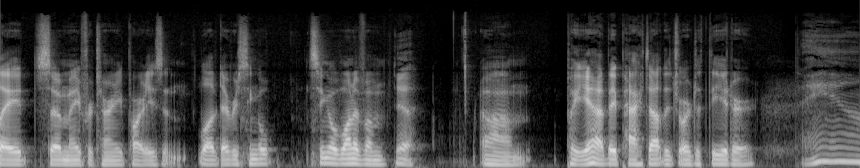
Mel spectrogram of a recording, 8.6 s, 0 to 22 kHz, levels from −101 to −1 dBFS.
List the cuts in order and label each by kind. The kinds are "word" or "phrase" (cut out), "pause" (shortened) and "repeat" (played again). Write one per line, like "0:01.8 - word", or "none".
none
